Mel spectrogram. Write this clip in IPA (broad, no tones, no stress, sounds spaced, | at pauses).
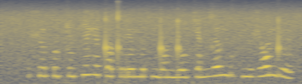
ʃ ʏ θ o c o ç ə ʒ ə t ɔ t r ʏ m ʏ θ n d ɔ n d o c ə n z ə ŋ ɡ o k ŋ ʏ ʒ ɔ n d ʏ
